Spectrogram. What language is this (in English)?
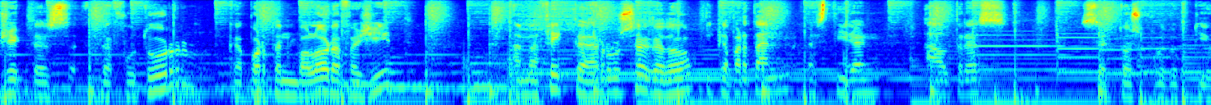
Indonesian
